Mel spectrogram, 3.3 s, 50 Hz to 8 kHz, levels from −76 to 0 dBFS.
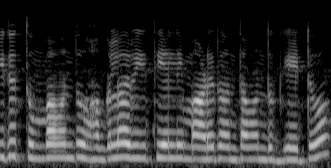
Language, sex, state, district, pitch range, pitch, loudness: Kannada, female, Karnataka, Mysore, 210-240 Hz, 230 Hz, -24 LUFS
